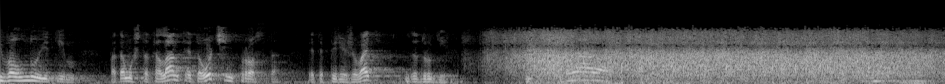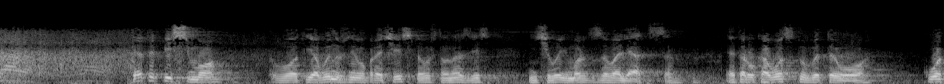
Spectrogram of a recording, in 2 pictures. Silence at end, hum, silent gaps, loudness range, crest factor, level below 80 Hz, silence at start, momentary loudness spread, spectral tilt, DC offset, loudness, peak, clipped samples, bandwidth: 0 s; none; none; 5 LU; 14 dB; -40 dBFS; 0 s; 14 LU; -4.5 dB/octave; under 0.1%; -20 LUFS; -6 dBFS; under 0.1%; 6.8 kHz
